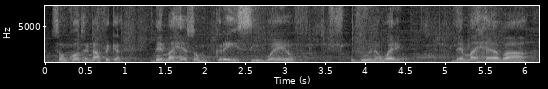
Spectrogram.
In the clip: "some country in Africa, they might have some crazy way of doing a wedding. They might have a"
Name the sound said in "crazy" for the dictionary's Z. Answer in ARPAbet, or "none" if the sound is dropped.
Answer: S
